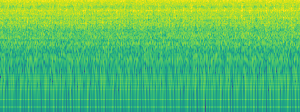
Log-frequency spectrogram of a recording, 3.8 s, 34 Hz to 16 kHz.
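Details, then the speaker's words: Porsche Cayenne GTS 4.8 V8, first start after new oil, air filters and spark plugs: smooth even idle with steady low burble, no knocks, misses or hunting; sounds much better, normal idle. "So, it's got new oil, new air filters, uh, new plugs. Oh, that sounds better."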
